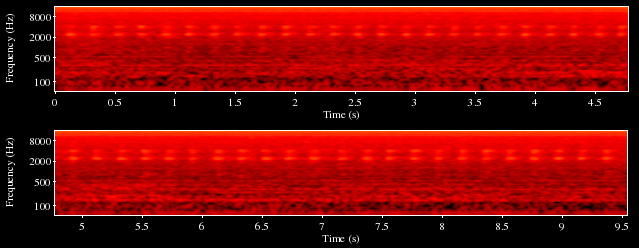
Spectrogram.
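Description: Faint, rapid, evenly spaced ticking, several ticks a second, over quiet room tone.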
